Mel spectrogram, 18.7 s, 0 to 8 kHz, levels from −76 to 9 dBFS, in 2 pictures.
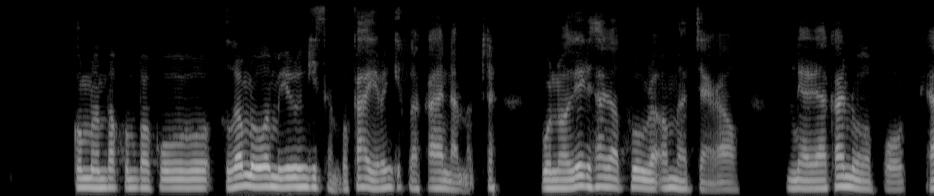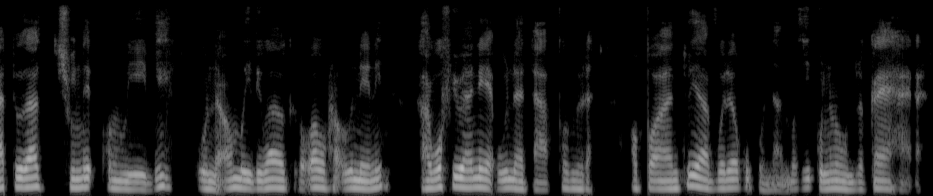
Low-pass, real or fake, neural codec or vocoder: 7.2 kHz; fake; codec, 16 kHz, 1 kbps, X-Codec, HuBERT features, trained on LibriSpeech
